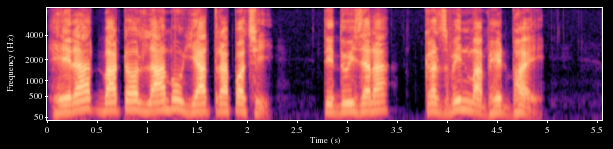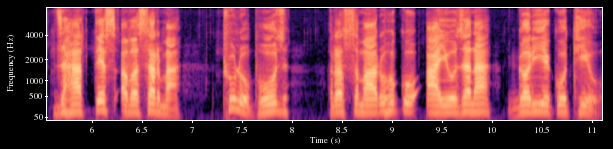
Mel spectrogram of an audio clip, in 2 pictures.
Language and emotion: Nepali, neutral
